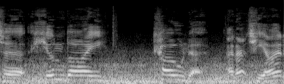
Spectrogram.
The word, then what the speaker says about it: Hyundai: In Britain we tend to call the company Hyundai, but the correct Korean pronunciation is Hyundai, so that's the one I'm going to use. Yeah, we've got a Hyundai Kona with a range of around 280 miles.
